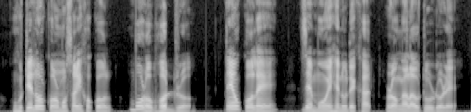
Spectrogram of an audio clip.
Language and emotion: Assamese, sad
